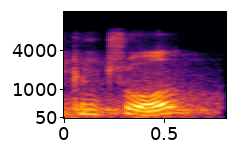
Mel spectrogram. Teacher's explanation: when you say control, you actually are stressing the second syllable and not the first one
